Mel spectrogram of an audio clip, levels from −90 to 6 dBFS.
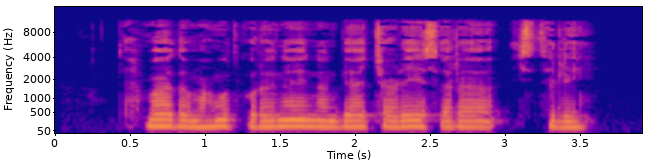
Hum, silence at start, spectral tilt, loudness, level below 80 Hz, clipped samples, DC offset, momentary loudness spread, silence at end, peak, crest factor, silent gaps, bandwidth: none; 0.45 s; -4.5 dB/octave; -24 LUFS; -62 dBFS; under 0.1%; under 0.1%; 7 LU; 0.4 s; -2 dBFS; 24 dB; none; 11.5 kHz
